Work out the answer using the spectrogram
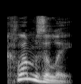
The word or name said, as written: clumsily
